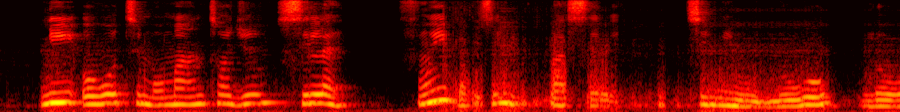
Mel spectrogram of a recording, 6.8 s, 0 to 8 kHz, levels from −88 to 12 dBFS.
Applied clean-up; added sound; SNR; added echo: neural separator model SepFormer DNS4.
